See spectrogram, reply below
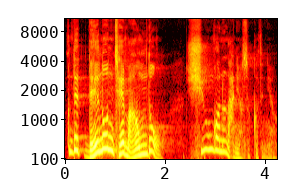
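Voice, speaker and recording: High, lively male pastor in a reverberant hall. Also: moderate pace, slightly rough. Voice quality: lively storytelling with quoted voices. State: on crutches after leg surgery. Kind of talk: sermon. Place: church sanctuary.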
